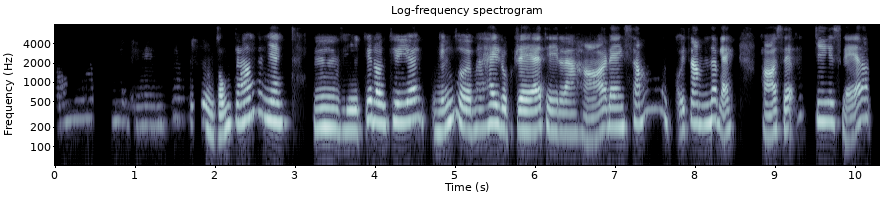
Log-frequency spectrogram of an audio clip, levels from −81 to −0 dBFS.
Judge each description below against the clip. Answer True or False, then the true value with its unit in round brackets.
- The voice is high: True (215 Hz)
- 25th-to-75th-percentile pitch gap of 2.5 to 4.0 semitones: False (4.5 semitones)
